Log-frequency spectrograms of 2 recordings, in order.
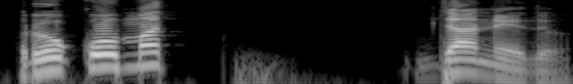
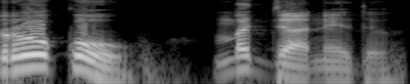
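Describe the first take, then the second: First: There is a pause right after 'mat'. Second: There is a pause right after 'roko'. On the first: Do not stop the person; let them go. "अब अपन को मत के बाद रुकना है" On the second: Stop the person; do not let them go. "अब यहां पर अपन को रुकना है, कॉमा लगा हुआ है, तो रोको"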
